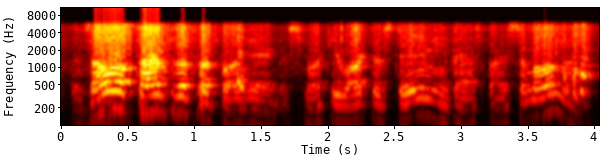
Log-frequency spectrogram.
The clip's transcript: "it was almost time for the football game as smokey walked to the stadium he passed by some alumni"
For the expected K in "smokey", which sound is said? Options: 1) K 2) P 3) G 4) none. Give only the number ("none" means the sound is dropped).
1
